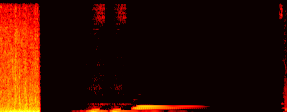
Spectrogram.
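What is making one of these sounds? A short menu chime sounds in a video game.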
